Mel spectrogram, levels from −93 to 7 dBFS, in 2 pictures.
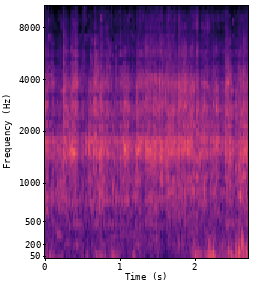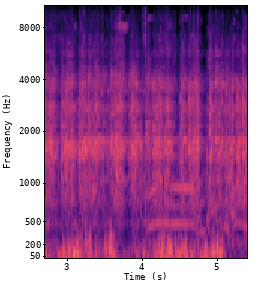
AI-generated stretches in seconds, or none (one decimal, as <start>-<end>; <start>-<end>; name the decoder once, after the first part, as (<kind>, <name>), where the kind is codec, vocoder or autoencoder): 1.3-2.4 (codec, SNAC)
